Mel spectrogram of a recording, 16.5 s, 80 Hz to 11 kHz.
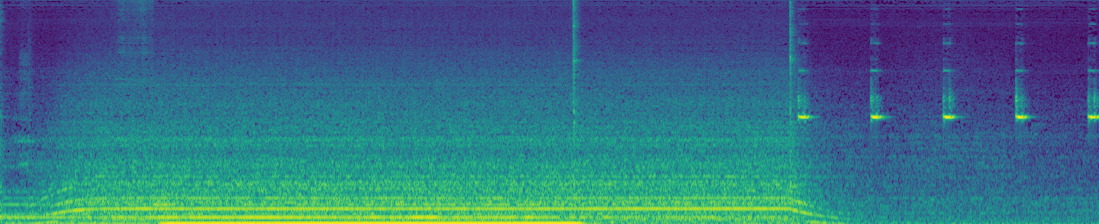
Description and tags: HOME MICROWAVE STARTUP BEEPS 01
This is my old microwave with some really nice beeps at the end recorded with a Zoom H4n.
beeps, home, house, microwave, running, startup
